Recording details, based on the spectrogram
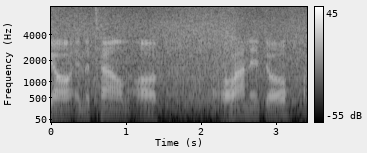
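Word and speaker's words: Llanidloes: in the town of lanidor that's very badly pronounced the locals call it Linny uh as you can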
